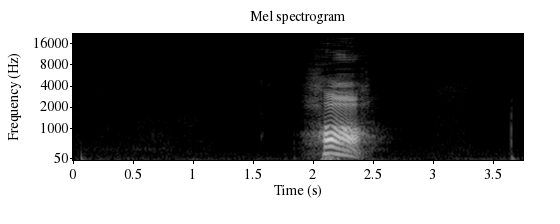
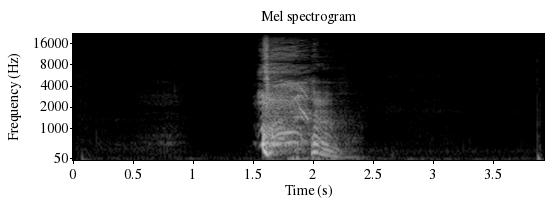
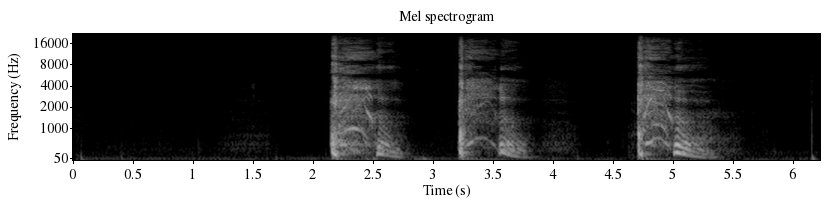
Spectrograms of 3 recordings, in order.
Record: {"exhalation_length": "3.8 s", "exhalation_amplitude": 14286, "exhalation_signal_mean_std_ratio": 0.23, "cough_length": "3.9 s", "cough_amplitude": 18767, "cough_signal_mean_std_ratio": 0.28, "three_cough_length": "6.2 s", "three_cough_amplitude": 11448, "three_cough_signal_mean_std_ratio": 0.34, "survey_phase": "beta (2021-08-13 to 2022-03-07)", "age": "65+", "gender": "Male", "wearing_mask": "No", "symptom_cough_any": true, "symptom_shortness_of_breath": true, "symptom_sore_throat": true, "symptom_fatigue": true, "symptom_change_to_sense_of_smell_or_taste": true, "symptom_onset": "2 days", "smoker_status": "Ex-smoker", "respiratory_condition_asthma": false, "respiratory_condition_other": false, "recruitment_source": "Test and Trace", "submission_delay": "1 day", "covid_test_result": "Positive", "covid_test_method": "RT-qPCR", "covid_ct_value": 11.7, "covid_ct_gene": "ORF1ab gene"}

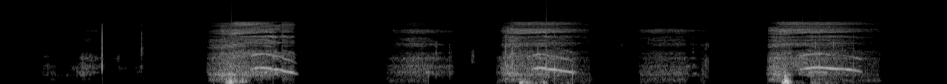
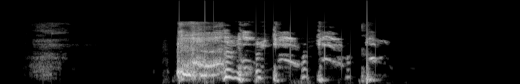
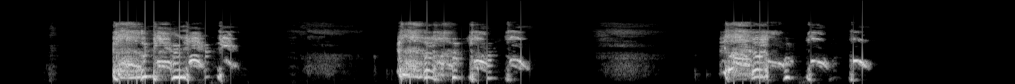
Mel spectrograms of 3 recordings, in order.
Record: {"exhalation_length": "9.5 s", "exhalation_amplitude": 14632, "exhalation_signal_mean_std_ratio": 0.43, "cough_length": "5.2 s", "cough_amplitude": 28891, "cough_signal_mean_std_ratio": 0.45, "three_cough_length": "10.2 s", "three_cough_amplitude": 32589, "three_cough_signal_mean_std_ratio": 0.49, "survey_phase": "beta (2021-08-13 to 2022-03-07)", "age": "45-64", "gender": "Male", "wearing_mask": "No", "symptom_cough_any": true, "symptom_new_continuous_cough": true, "symptom_runny_or_blocked_nose": true, "symptom_shortness_of_breath": true, "symptom_sore_throat": true, "symptom_diarrhoea": true, "symptom_fatigue": true, "symptom_fever_high_temperature": true, "symptom_headache": true, "symptom_change_to_sense_of_smell_or_taste": true, "symptom_loss_of_taste": true, "symptom_other": true, "symptom_onset": "3 days", "smoker_status": "Ex-smoker", "respiratory_condition_asthma": false, "respiratory_condition_other": false, "recruitment_source": "Test and Trace", "submission_delay": "3 days", "covid_test_method": "RT-qPCR"}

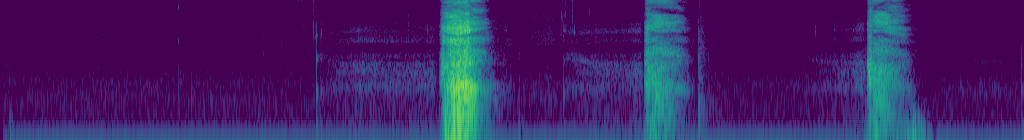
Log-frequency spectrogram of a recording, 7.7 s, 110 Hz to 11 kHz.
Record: {"exhalation_length": "7.7 s", "exhalation_amplitude": 32768, "exhalation_signal_mean_std_ratio": 0.18, "survey_phase": "beta (2021-08-13 to 2022-03-07)", "age": "65+", "gender": "Female", "wearing_mask": "No", "symptom_cough_any": true, "symptom_runny_or_blocked_nose": true, "symptom_fatigue": true, "symptom_change_to_sense_of_smell_or_taste": true, "smoker_status": "Never smoked", "respiratory_condition_asthma": true, "respiratory_condition_other": false, "recruitment_source": "Test and Trace", "submission_delay": "2 days", "covid_test_result": "Positive", "covid_test_method": "LFT"}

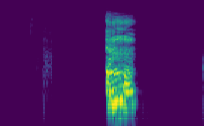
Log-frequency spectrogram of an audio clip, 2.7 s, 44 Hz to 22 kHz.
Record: {"cough_length": "2.7 s", "cough_amplitude": 31378, "cough_signal_mean_std_ratio": 0.31, "survey_phase": "beta (2021-08-13 to 2022-03-07)", "age": "18-44", "gender": "Female", "wearing_mask": "No", "symptom_runny_or_blocked_nose": true, "symptom_sore_throat": true, "smoker_status": "Never smoked", "respiratory_condition_asthma": false, "respiratory_condition_other": false, "recruitment_source": "REACT", "submission_delay": "1 day", "covid_test_result": "Negative", "covid_test_method": "RT-qPCR", "influenza_a_test_result": "Negative", "influenza_b_test_result": "Negative"}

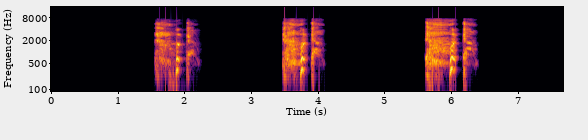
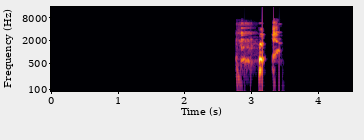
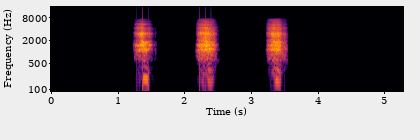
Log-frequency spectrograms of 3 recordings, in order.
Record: {"three_cough_length": "7.7 s", "three_cough_amplitude": 29188, "three_cough_signal_mean_std_ratio": 0.33, "cough_length": "4.5 s", "cough_amplitude": 27029, "cough_signal_mean_std_ratio": 0.15, "exhalation_length": "5.3 s", "exhalation_amplitude": 21607, "exhalation_signal_mean_std_ratio": 0.29, "survey_phase": "beta (2021-08-13 to 2022-03-07)", "age": "45-64", "gender": "Female", "wearing_mask": "No", "symptom_cough_any": true, "symptom_runny_or_blocked_nose": true, "symptom_diarrhoea": true, "symptom_fatigue": true, "symptom_fever_high_temperature": true, "symptom_onset": "4 days", "smoker_status": "Never smoked", "respiratory_condition_asthma": false, "respiratory_condition_other": false, "recruitment_source": "Test and Trace", "submission_delay": "2 days", "covid_test_result": "Positive", "covid_test_method": "RT-qPCR", "covid_ct_value": 14.2, "covid_ct_gene": "ORF1ab gene"}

